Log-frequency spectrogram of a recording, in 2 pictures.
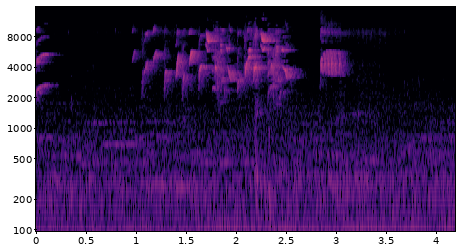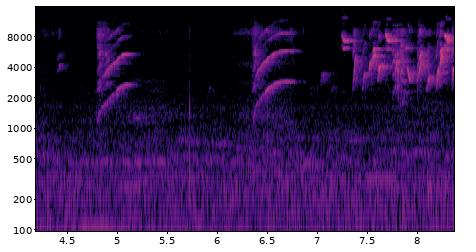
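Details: Song of a European goldfinch, made of quick high twittered phrases broken by separate upward-swooping whistled notes, coming in bursts with short pauses between them.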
